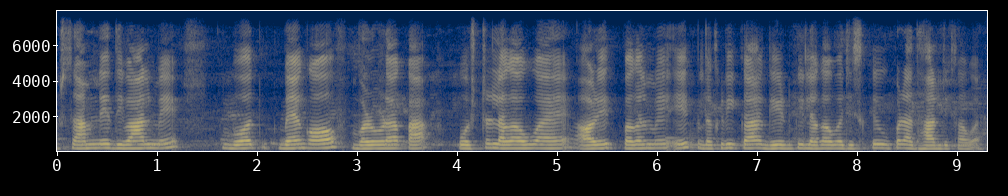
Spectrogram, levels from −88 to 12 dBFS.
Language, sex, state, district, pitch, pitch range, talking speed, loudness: Hindi, female, Uttar Pradesh, Muzaffarnagar, 205 Hz, 200-215 Hz, 200 wpm, -19 LUFS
